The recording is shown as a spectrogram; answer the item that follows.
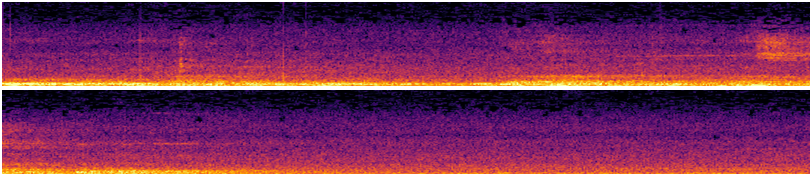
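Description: A priest's voice at the lectern, echoing in a large church, falling silent a little past halfway.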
